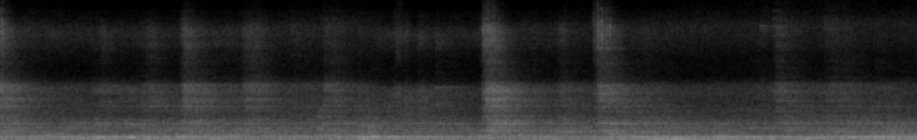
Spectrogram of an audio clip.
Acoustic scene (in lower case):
restaurant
